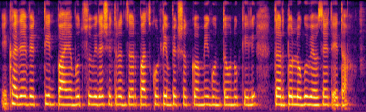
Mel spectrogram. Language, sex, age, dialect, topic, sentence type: Marathi, female, 51-55, Southern Konkan, banking, statement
